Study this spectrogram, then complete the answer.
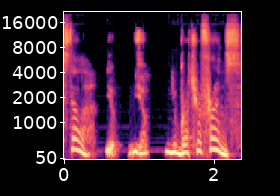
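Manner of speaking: bright, light, high voice with cheery excitement. A man in the gloom greets Stella, who brought her friends; cheery, light voice. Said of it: "his voice is cheery and light".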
